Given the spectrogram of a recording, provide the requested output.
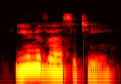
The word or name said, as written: university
